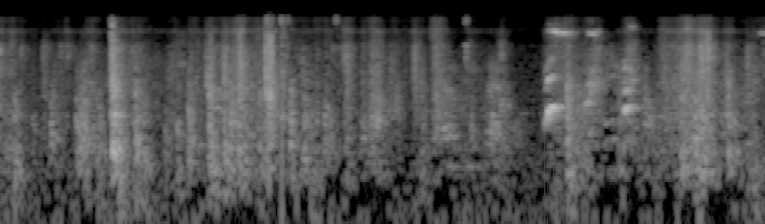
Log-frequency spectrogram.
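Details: German Shepherd puppy, about four months old, playing tag indoors with an adult Blue Great Dane; scattered whines and short yips, a sharp whistled whine rising mid-clip, among scuffling and faint speech.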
